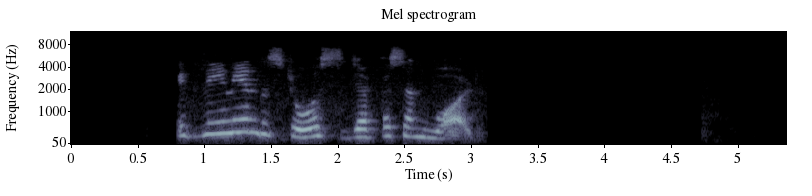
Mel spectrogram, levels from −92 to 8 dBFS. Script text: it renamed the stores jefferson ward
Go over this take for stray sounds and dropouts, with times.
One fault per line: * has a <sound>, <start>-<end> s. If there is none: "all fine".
all fine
